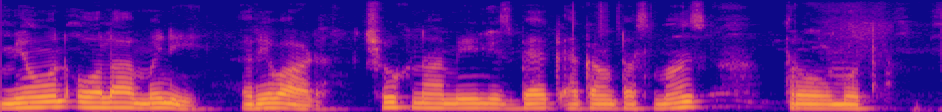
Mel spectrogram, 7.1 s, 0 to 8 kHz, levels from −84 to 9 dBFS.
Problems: background sounds at intervals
